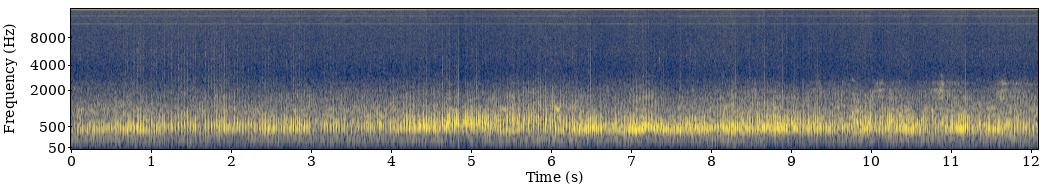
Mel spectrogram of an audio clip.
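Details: Chorus of many common frogs singing together, a steady deep purring drone like a faraway engine, unbroken for twelve seconds with small swells in loudness and no other clear sounds.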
